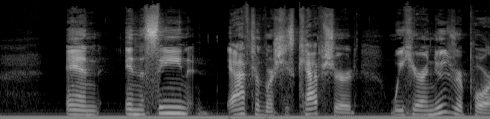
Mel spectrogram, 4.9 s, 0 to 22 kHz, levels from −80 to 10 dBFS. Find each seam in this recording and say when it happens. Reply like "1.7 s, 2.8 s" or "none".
2.3 s, 2.6 s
